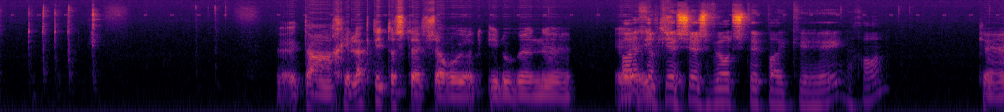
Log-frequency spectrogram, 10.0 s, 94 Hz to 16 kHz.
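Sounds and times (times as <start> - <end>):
keyboard keys clicking: 0.0 - 1.0
steady low hum: 0.0 - 10.0.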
